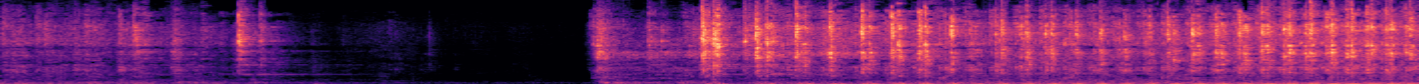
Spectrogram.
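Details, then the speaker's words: Ford diesel tractor kept outside in prolonged cold, warmed overnight by a wood stove, glow plug used: cranking fades, then uneven chuffing settling to a rough steady beat near three per second; hard start, gelled diesel suspected. "okay we have been having some trouble getting this tractor started I think the diesel might have gelled up in there"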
